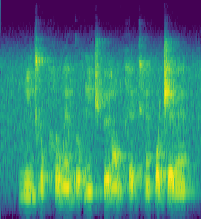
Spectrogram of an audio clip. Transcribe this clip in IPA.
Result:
ʎĩ˨dʱɤ˦phɤ˨ wɛ̃˨bɤ˨ɓĩ˦t͡ʃ ʔø˨˦ɾɔ̃˦˨bʱɛ˨ɡʱɛ̃˨ pɔ˨d͡ʒɛ˦˨ɭɛ̃˦

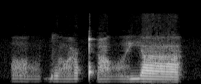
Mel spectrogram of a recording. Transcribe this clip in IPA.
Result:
ɦo̤b lˠo̤ɭqʼo̤ ja

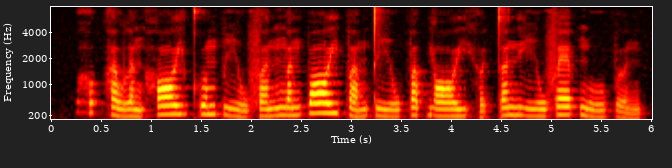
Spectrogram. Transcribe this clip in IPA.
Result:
hʊ˥k̚hɐ˨˩wlɐ˨˩ŋ hɔː˧j kʷʰɐ˧mpiː˨˩wfɐ˨˧n ŋɐ˧npɔː˥j pɐ˨˥mt̪iː˨wpɐ˥p̚ jɔː˧j hɵ˨t̚ t̪ɐ˥njiː˧wfɛː˥p̚ŋuː˨˧ pɵ˨˩n

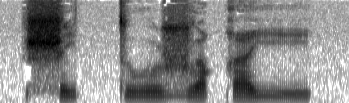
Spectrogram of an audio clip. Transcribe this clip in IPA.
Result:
ʂitːu ʐuqi

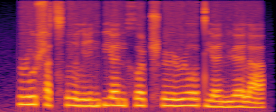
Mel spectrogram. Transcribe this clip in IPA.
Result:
ɻu˥ʂä˨t͡sʰɹ̩˥˩ li˧˥npjɛ˥˩nxɤ˥ʈ͡ʂʰɻ̩˥ ɻɤ˥ t̪jɛ˥˧nɥɛ˥˩lä˩

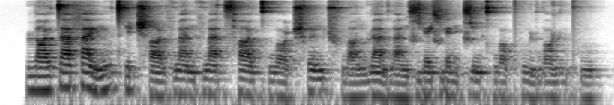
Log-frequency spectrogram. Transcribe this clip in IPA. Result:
ɻɑ˧˥ʊ̯t̪ä˥ fa˥˩ɪ̯n̪u˥t̪ʰi˨ ʈ͡ʂʰɑ˨˩ʊ̯fwa˥˧nfwä˥˧ t͡sʰɑ˥˩ʊ̯kʰwɔ˨˩ ʈ͡ʂʰə˥n ʈ͡ʂʰwɑ˧˥ŋ ɻä˥˩ ɻwa˨˩nɕjɛ˥ɕɥɛ˥˧n t͡ɕi˥˧nkʰwɔ˥˧ pʰu˥˩ ɻwɔ˥ɻu˥pʰu˨

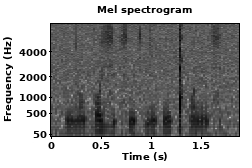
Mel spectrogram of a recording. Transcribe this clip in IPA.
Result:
ndɔ̃˩ko˥ zʲɘ˩ʔsʲɔ̃˩sʲ dĩː˩ʔĩː˥ǃʰɔ̃˩lʲɔ̃˩sʲ

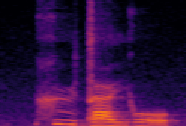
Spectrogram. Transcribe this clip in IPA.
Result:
xy dæ jo

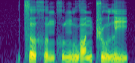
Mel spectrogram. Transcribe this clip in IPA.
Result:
t͡sɤ˥˨xɤ̰˨˩ŋxʊ˨˦ŋlwɑ˨˦ŋ ʈ͡ʂu˥˨ li˥˨

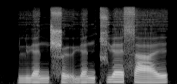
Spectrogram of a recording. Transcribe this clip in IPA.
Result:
lɥɛ˨˦nʂɻ̩˨˩ɥɛ˥˨n t͡ɕɥɛ˦sa˨˦ɪ̯

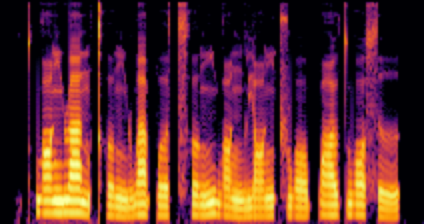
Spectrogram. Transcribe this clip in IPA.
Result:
t̪ʰwɑ˥ŋɻa˥˩n kʰɤ˨˩ŋɻwä˥˩pɤ˧˥ t͡sʰɤ˧˥ŋmwɑ˨˩ŋ ljɑ˧˥ŋʈ͡ʂwɔ˧˥ pɑ˥ʊ̯t̪wɔ˥˩ sɹ̩˨˩˦

